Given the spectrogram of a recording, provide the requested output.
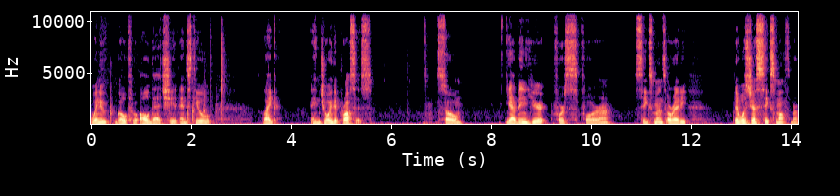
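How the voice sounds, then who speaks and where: A man with a Portuguese accent talks very slowly in a very deep, low voice, with fairly even intonation and long, frequent pauses. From Brazil. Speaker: vlogger. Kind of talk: casual monologue vlog. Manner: halting, self-correcting.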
